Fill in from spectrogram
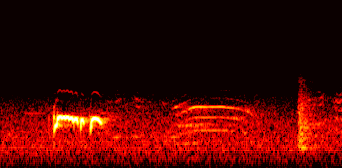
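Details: Vigorous song from a local banyumili zebra dove, a bird kept for its reputed luck; a single quick rolling coo of three pulsed notes, followed by faint tonal sounds and a brief click.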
